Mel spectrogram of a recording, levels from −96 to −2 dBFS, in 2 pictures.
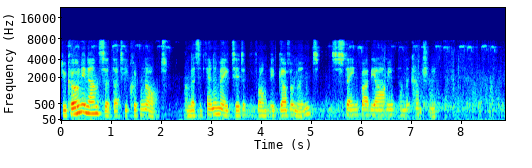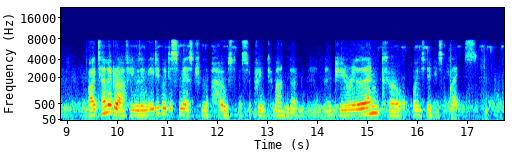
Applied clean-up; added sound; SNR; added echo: neural separator model SepFormer DNS4.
